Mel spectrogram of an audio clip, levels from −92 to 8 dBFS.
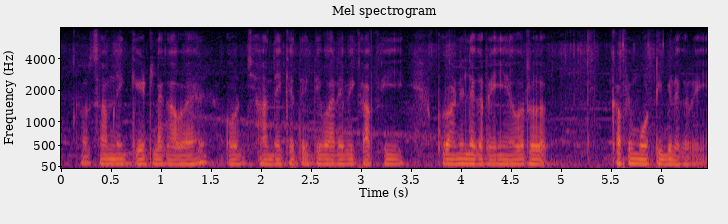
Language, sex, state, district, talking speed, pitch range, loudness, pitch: Hindi, male, Uttar Pradesh, Muzaffarnagar, 220 wpm, 95-100 Hz, -32 LUFS, 95 Hz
